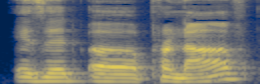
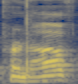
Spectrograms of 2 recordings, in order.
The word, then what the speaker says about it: Pranav: Is it Pranav? Did I say it right? Pranav Patel?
